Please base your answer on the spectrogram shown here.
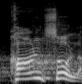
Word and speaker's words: console: அதாவது CONSOLE ரெண்டு விதமாக உச்சரிக்கலாம். கான்சோல் அப்படின்னு ஒரு உச்சரிப்பு, கன்சோல் அப்படின்னு ஒரு உச்சரிப்பு.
